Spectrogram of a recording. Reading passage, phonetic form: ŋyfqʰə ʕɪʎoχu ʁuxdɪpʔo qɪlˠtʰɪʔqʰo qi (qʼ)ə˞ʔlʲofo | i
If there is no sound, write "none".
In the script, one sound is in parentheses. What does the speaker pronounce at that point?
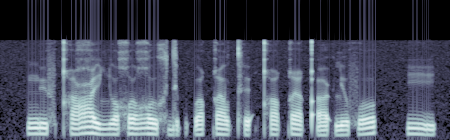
qʼ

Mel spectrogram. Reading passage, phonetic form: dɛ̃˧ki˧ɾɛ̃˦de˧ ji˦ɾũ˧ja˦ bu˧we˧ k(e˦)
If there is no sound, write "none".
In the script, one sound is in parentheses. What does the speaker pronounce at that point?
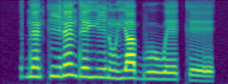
e˨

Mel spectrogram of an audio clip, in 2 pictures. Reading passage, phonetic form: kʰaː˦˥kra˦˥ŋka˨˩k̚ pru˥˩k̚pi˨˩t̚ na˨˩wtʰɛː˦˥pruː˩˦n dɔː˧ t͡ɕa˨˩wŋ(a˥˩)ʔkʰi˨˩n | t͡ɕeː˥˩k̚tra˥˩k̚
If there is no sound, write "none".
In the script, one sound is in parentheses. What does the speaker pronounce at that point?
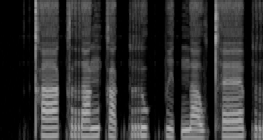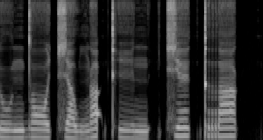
a˥˩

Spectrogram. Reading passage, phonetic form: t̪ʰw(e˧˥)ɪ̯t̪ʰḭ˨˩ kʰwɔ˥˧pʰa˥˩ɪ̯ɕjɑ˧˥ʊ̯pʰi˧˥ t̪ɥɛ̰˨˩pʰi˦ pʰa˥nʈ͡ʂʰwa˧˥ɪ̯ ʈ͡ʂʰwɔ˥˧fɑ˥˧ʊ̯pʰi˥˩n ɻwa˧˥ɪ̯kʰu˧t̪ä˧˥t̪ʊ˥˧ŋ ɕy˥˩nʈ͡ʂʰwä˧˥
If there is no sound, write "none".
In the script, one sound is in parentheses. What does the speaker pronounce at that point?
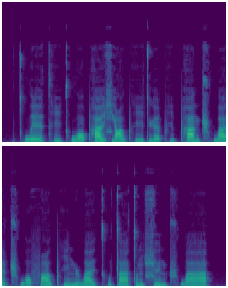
e˧˥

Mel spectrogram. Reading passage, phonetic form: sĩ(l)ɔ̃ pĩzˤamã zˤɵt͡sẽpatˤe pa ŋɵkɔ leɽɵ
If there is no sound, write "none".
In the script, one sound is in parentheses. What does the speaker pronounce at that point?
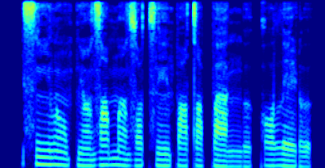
l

